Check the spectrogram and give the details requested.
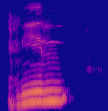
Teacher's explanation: بيل مجرد التصاق عضوي النطق والإتيان بقليل من الجهر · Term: اللام الساكنة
